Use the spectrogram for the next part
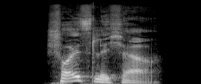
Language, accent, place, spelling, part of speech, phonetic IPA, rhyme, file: German, Germany, Berlin, scheußlicher, adjective, [ˈʃɔɪ̯slɪçɐ], -ɔɪ̯slɪçɐ, De-scheußlicher.ogg
- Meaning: 1. comparative degree of scheußlich 2. inflection of scheußlich: strong/mixed nominative masculine singular 3. inflection of scheußlich: strong genitive/dative feminine singular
